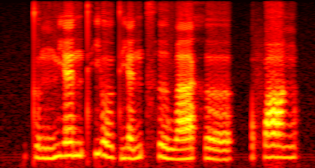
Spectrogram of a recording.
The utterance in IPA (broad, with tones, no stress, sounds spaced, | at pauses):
t̪ ʊ˨˩ ŋ m j ɛ˦ n t̪ʰ j o˥˨ ʊ̯ t̪ j ɛ˨˦ n t͡sʰ ɹ̩˧ w ä˨˦ x ɤ˨˩ | f ɑ˦ ŋ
